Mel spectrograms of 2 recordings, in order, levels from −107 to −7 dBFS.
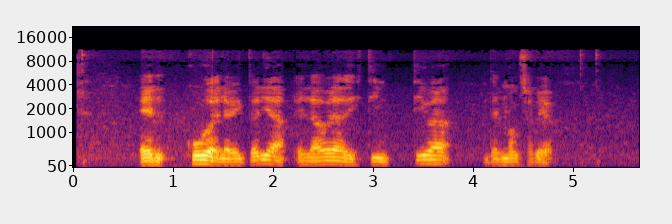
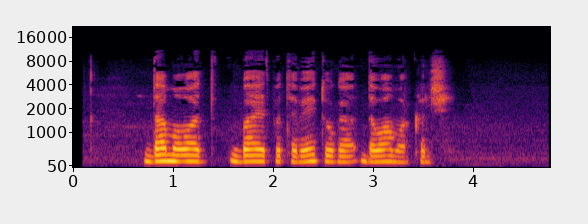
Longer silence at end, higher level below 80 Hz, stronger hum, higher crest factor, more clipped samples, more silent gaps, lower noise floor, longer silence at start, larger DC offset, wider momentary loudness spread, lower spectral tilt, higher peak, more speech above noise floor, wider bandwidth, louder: second, 0.85 s vs 1.05 s; first, -52 dBFS vs -72 dBFS; neither; about the same, 18 dB vs 18 dB; neither; neither; second, -55 dBFS vs -65 dBFS; second, 0.1 s vs 0.7 s; neither; about the same, 14 LU vs 13 LU; about the same, -7.5 dB/octave vs -7.5 dB/octave; first, -2 dBFS vs -8 dBFS; second, 36 dB vs 40 dB; first, 11.5 kHz vs 9 kHz; first, -20 LUFS vs -26 LUFS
